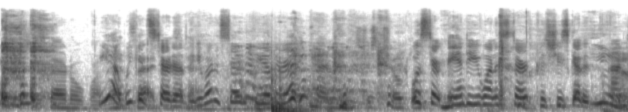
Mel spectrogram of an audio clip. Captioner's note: laughter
